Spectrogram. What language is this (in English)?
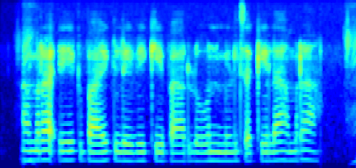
Bhojpuri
